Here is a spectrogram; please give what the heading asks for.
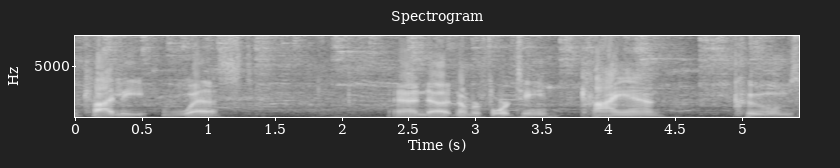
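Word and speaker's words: Kheyenne: And number 14, Cayenne Coombs. It's spelled just like it had a C, but on my roster it has a K.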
